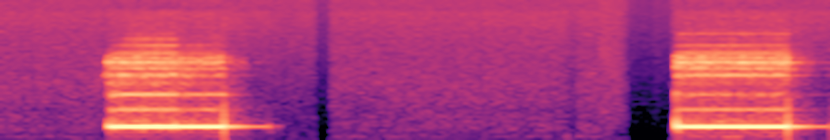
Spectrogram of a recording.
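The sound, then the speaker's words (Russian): A telephone ringback tone sounds as a call rings out: two identical steady, buzzy tones of about half a second each, separated by a long silence. “Звоним Олегу.”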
